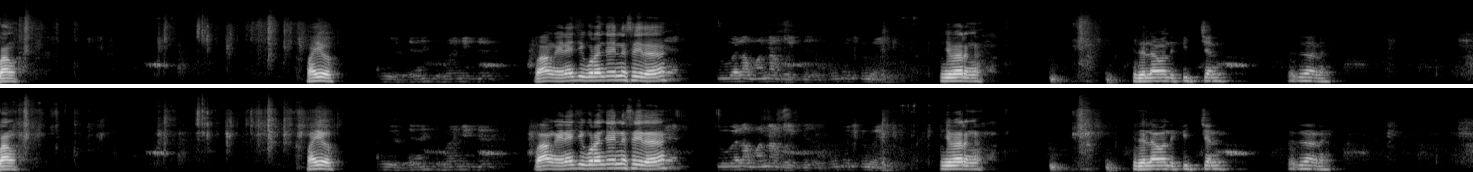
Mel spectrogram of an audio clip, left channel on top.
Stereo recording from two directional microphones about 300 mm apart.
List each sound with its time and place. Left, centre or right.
3.1 s speech: centre
4.2 s a sound: right
5.3 s speech: centre
8.7 s speech: right
9.4 s speech: centre
11.3 s speech: centre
